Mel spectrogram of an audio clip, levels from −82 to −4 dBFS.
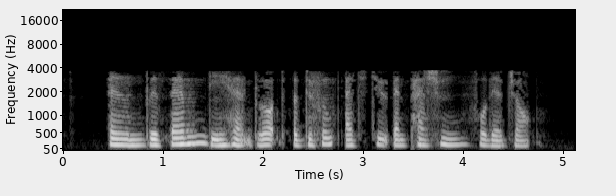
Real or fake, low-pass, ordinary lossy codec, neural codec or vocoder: fake; 3.6 kHz; AAC, 16 kbps; autoencoder, 44.1 kHz, a latent of 192 numbers a frame, MeloTTS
